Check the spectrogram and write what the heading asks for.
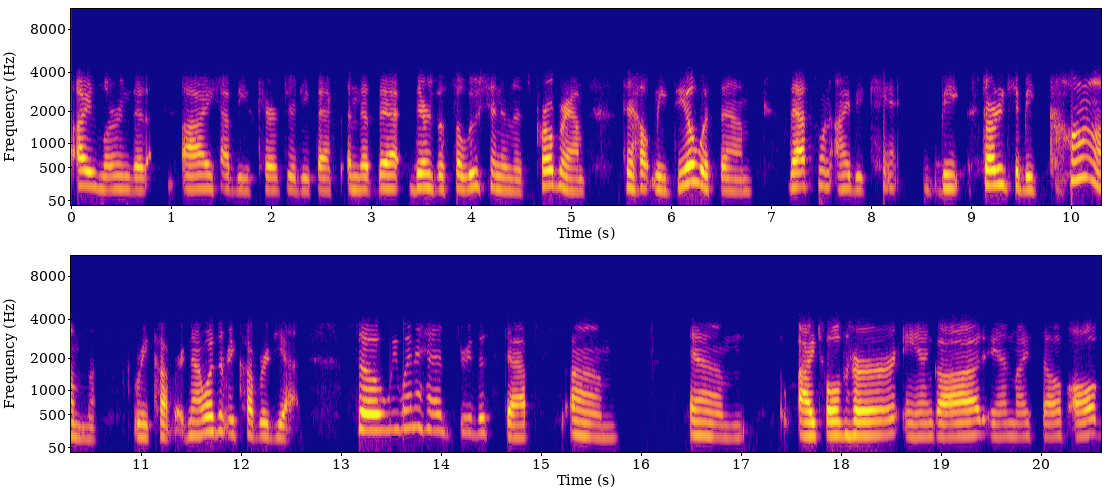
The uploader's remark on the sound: from the 100 Pounders Phone Meeting on 12/17/20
